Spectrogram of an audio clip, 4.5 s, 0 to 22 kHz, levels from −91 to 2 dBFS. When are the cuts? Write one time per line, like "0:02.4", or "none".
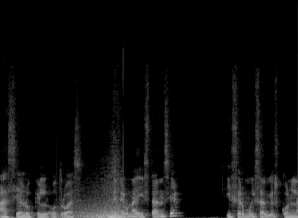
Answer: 0:01.6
